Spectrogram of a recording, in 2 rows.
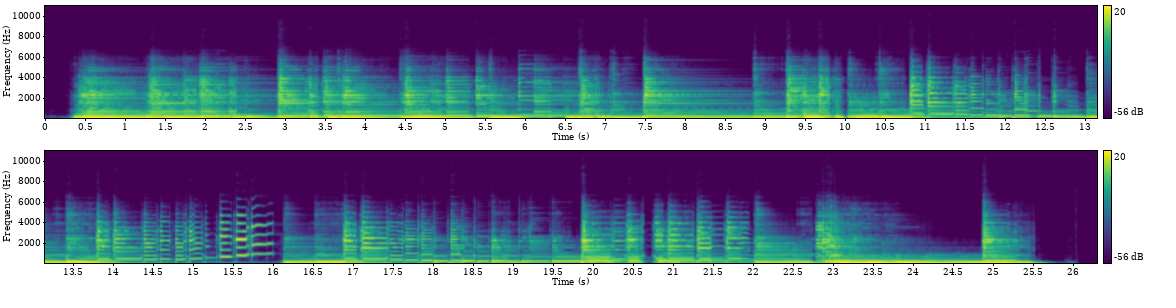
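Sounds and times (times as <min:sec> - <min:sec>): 
guitars with Heritage neck: 0:00.3 - 0:25.7.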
